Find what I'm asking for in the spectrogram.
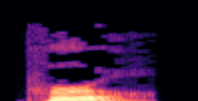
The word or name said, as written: pearl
